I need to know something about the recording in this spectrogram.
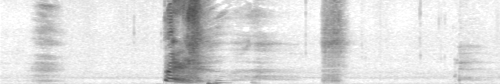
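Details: Person with bad allergies: one loud explosive sneeze followed by softer breaths and sniffs in a quiet room.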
